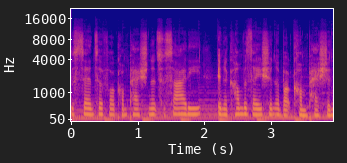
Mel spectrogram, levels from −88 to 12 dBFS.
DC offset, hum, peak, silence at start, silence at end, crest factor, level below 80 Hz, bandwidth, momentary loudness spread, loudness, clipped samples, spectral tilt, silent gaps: under 0.1%; none; -6 dBFS; 0 s; 0 s; 16 dB; -38 dBFS; 12.5 kHz; 4 LU; -23 LUFS; under 0.1%; -5 dB/octave; none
